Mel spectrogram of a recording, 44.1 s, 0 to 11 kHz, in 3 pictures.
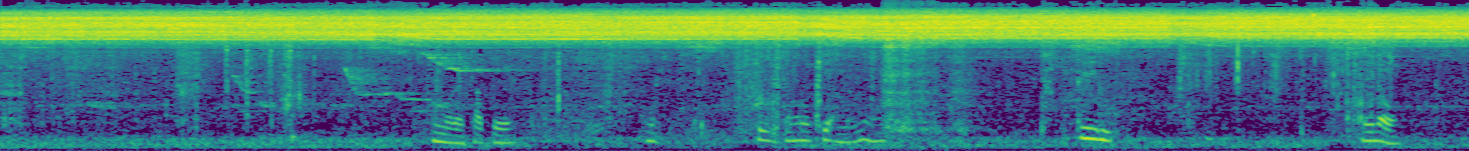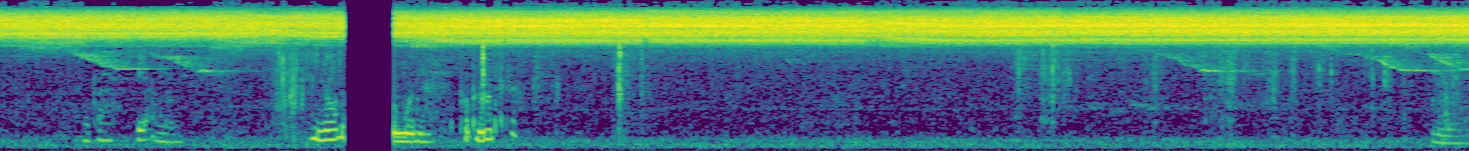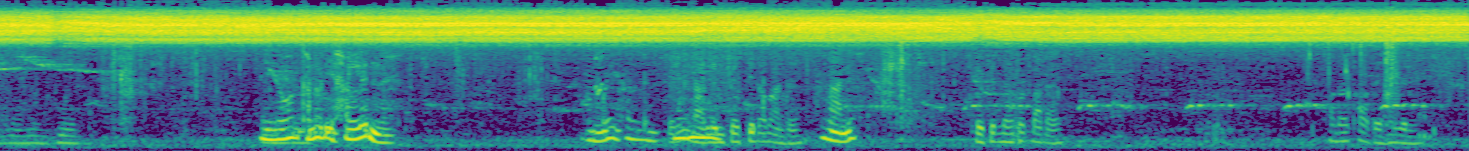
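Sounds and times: insect chorus drone: 0.0 - 44.0
low indistinct voices: 4.3 - 14.1, 32.0 - 33.4, 35.2 - 40.8, 42.4 - 43.9.

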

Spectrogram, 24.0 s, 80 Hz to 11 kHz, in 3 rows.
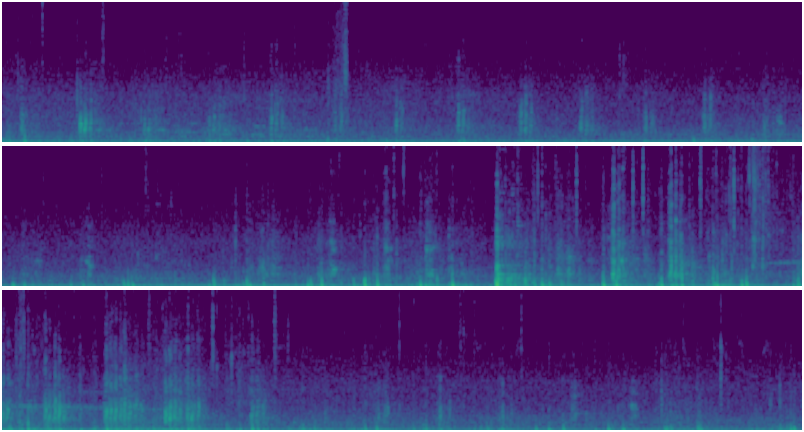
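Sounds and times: horse hoofbeats on sand: 10.1 - 18.7.

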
